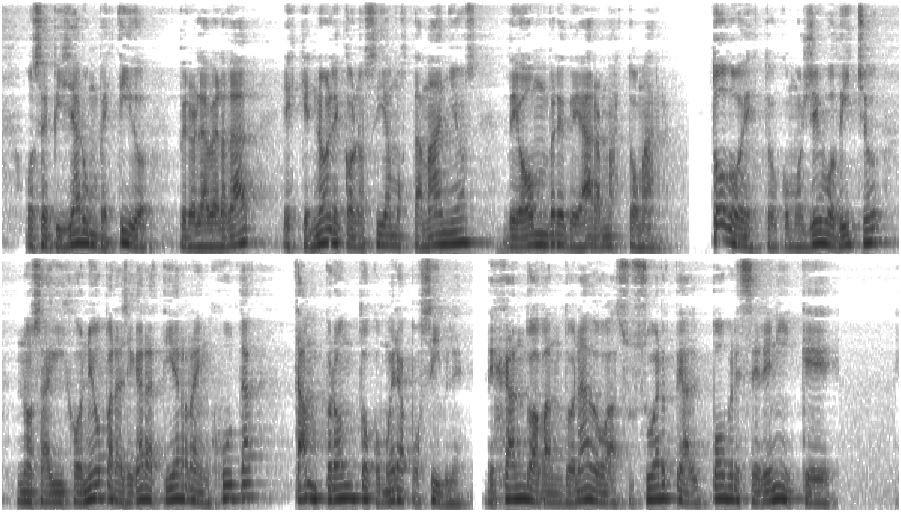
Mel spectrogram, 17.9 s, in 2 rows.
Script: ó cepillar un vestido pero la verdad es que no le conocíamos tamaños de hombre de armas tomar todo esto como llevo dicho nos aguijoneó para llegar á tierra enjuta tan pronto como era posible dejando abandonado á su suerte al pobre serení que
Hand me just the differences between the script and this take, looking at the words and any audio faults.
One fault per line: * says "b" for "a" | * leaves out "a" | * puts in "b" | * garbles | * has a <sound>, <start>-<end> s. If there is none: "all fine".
all fine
